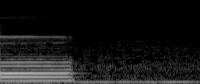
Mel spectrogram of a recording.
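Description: Pali pirith chanting voice holding the last syllable of a verse line on one steady pitch, ending under a second in; then a pause in which only a faint steady low background drone goes on.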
